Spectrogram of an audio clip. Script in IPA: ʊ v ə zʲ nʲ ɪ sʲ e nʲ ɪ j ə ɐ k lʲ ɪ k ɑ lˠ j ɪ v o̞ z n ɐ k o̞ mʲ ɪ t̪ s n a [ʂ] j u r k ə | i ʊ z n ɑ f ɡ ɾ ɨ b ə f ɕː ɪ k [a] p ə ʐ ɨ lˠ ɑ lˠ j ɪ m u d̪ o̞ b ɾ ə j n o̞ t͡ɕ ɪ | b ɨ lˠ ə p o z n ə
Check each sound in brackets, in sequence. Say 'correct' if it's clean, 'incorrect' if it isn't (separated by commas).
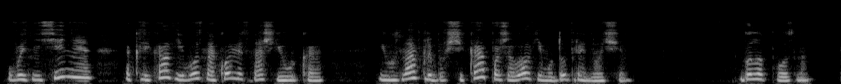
correct, correct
